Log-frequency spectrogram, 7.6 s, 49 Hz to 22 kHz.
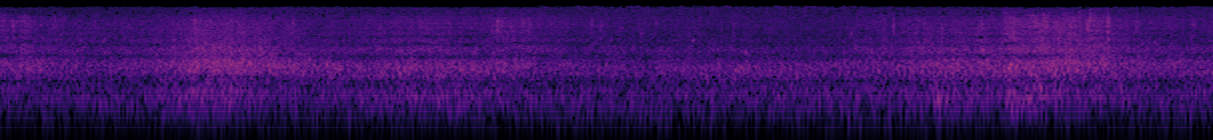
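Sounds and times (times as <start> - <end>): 
ocean waves breaking on sand: 0.0 - 7.5.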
